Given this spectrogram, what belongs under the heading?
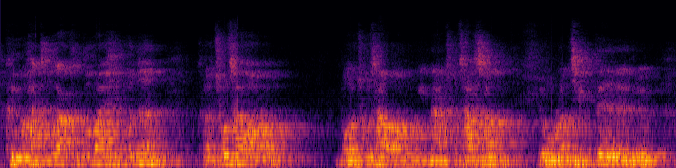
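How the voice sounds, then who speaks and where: A middle-aged man, a Buddhist monk, giving a lively spoken lesson on meditation, laughing often and acting out how he counts his breaths. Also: a little high, unhurried. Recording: echoey room, somewhat far from the mic.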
